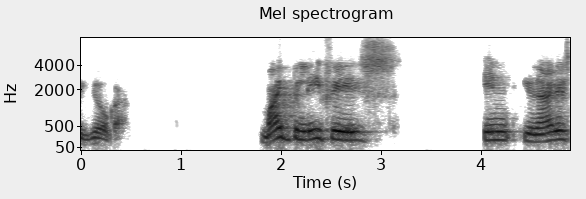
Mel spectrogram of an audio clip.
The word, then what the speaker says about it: yoga: bring it the yolk the word yoga is an anglicized version of the main Sanskrit word called yog it was primarily that the Europeans the Europeans have a hard time pronouncing yolks so they put it on a after that converting to yoga my belief is in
